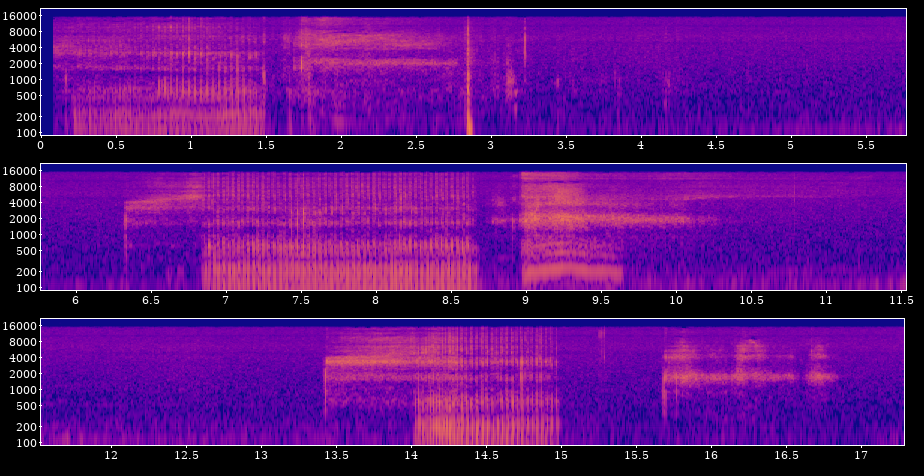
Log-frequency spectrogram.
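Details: Sleeping Boxer dog, possibly dreaming: irregular low rumbling snores, a few long bursts separated by quiet breathing; snoring.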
